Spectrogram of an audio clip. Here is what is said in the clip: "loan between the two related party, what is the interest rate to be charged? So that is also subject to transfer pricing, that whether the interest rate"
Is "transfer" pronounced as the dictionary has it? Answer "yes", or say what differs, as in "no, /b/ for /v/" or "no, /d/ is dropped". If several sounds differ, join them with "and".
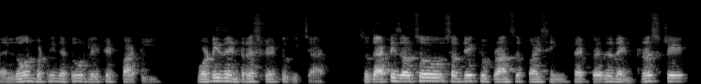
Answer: no, /f/ is dropped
